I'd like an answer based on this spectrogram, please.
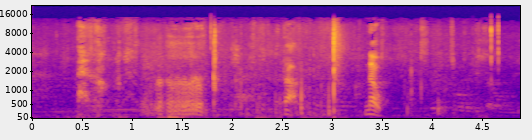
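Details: A 7-week-old liver-roan German Shorthaired Pointer puppy growls in brief, gritty bursts while attacking the camera, some growls rising into sharper yelping notes, with a person's voice and handling noises between them.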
